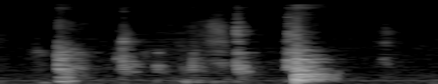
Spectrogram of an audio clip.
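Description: Light, irregular clicks and taps from a small metal acetone can being picked up and its screw cap taken off.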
